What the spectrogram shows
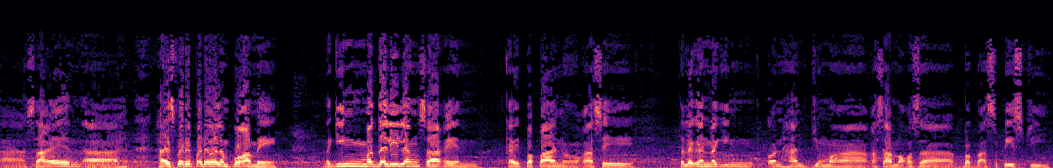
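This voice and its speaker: Amid noticeable background noise and audible room echo, a man with a high pitch talks at a moderate pace with ordinary pitch variation. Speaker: pastry chef. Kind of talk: interview.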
